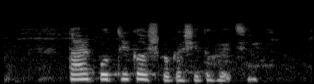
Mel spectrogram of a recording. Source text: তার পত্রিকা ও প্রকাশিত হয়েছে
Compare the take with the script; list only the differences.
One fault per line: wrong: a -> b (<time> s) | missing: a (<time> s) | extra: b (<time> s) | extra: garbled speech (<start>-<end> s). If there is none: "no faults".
no faults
